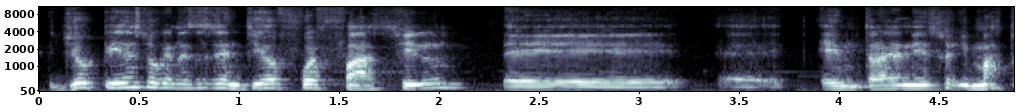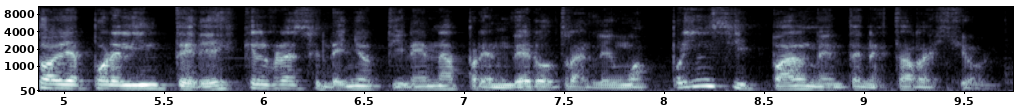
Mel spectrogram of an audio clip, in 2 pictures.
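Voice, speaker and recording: A Paraguayan man being interviewed, explaining things in a measured way with frequent fillers and restarts. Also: medium pitch, animated. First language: Spanish. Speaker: interview guest, language teacher. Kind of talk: thoughtful explanatory interview answers.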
